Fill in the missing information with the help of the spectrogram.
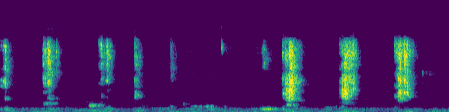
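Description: Paring knife slicing through a tomato held in the hand: a series of short slicing sounds, eight or so, unevenly spaced.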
